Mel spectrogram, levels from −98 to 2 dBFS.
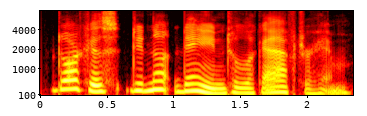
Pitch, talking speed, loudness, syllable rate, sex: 215 Hz, 205 wpm, -15 LUFS, 4.8 syllables/s, female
